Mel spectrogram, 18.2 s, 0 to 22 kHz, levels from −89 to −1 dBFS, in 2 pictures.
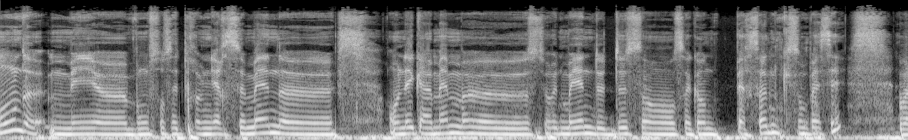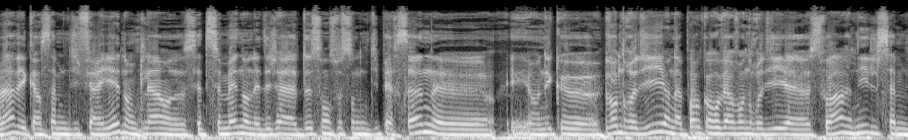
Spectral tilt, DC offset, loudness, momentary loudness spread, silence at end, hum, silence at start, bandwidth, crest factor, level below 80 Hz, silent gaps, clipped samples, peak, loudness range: -4.5 dB/octave; under 0.1%; -10 LUFS; 2 LU; 0 s; none; 0 s; 18.5 kHz; 10 dB; -16 dBFS; none; under 0.1%; 0 dBFS; 1 LU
